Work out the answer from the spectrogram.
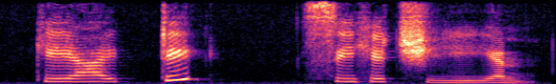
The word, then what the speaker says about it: kitchen: is silent here p cupboard of a kitchen k i t c h e n kitchen so which letter is silent t you can refer dictionary you can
